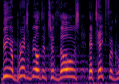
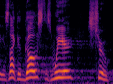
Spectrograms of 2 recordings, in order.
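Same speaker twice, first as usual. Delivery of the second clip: usual speaking voice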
